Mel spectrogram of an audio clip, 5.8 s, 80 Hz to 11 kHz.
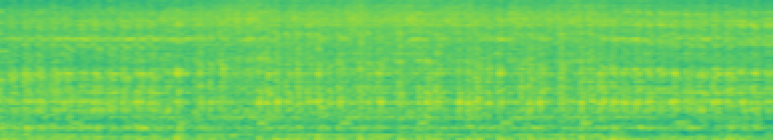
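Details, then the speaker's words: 1955 Chevrolet Nomad fed from a jug via the fuel pump line: engine runs roughly with ragged firing, briefly on the bottle, then quits and won't run; spark present, owner suspects watery fuel, cause unconfirmed. "okay well I don't know what is going on now it did just run off the bottle now it's not running off the bottle"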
